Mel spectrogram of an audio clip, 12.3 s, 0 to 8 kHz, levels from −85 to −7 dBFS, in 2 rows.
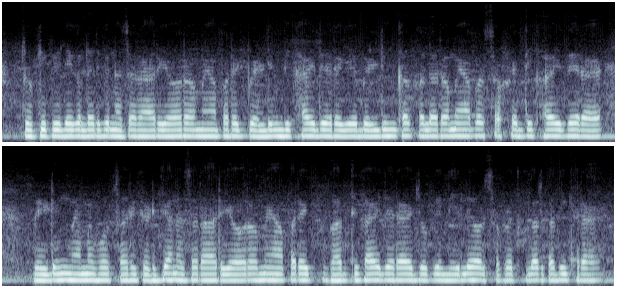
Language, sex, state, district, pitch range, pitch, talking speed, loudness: Hindi, male, Uttar Pradesh, Ghazipur, 130-135 Hz, 135 Hz, 285 wpm, -17 LUFS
